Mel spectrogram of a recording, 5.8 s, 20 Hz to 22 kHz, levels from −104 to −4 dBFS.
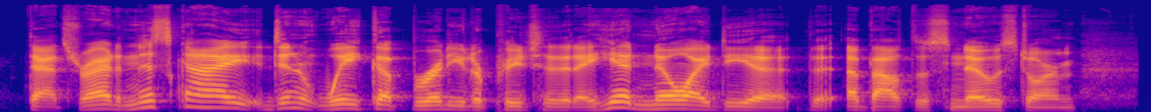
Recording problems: thin; very; fading below 600 Hz

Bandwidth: 18 kHz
